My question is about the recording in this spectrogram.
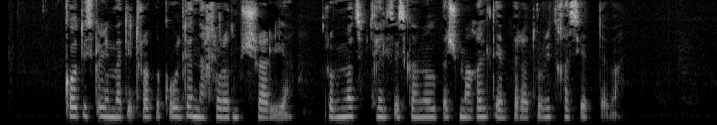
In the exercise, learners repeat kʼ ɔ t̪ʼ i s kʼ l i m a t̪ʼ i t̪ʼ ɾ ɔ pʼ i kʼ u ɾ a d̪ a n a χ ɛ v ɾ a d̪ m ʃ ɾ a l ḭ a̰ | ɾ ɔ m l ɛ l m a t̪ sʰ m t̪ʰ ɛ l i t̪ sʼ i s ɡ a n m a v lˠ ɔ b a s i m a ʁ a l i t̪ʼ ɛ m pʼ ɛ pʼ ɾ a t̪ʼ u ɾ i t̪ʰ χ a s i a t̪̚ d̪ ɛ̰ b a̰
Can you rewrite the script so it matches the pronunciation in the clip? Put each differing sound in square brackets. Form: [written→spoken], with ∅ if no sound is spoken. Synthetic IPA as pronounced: kʼ ɔ t̪ʼ i s kʼ l i m a t̪ʼ i t̪ʼ ɾ ɔ pʼ i kʼ u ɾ [a→i] d̪ a n a χ ɛ v ɾ a d̪ m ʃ ɾ a l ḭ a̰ | ɾ ɔ m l ɛ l m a t̪ sʰ m t̪ʰ ɛ l i t̪ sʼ i s ɡ a n m a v lˠ ɔ b a [s→ʃ] i m a ʁ a l i t̪ʼ ɛ m pʼ ɛ [pʼ→∅] ɾ a t̪ʼ u ɾ i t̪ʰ χ a s i a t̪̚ d̪ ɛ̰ b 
